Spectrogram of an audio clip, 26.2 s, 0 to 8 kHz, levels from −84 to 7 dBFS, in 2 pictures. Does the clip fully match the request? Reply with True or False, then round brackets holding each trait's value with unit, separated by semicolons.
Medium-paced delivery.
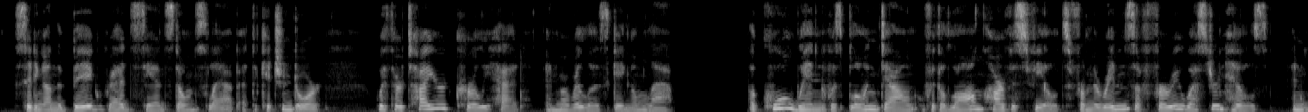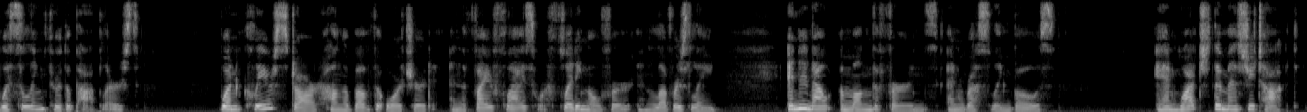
True (170 wpm)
